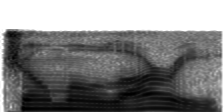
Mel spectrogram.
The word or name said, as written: Chomo Lhari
